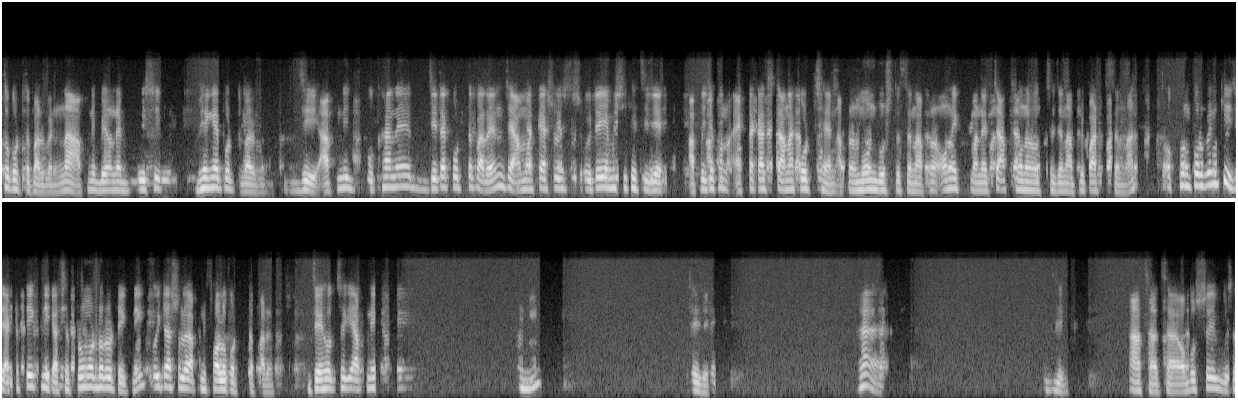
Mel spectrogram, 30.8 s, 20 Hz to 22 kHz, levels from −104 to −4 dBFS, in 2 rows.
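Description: Echo leak runs through the whole clip, from 0.0 s onward: a copy of the speech returns 226 ms late, about 10 dB below it, likely because a loudspeaker's echo canceller let it through. Background gated by the echo canceller appears from 0.1 to 13.2 s, about three seconds of dips in all, and again from 16.68 s to the end. The room sound falls by up to about 40 dB while the far side plays, then returns when the canceller releases.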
